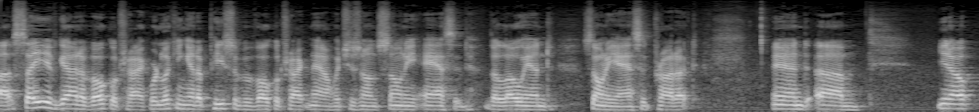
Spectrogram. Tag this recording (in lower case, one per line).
speech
